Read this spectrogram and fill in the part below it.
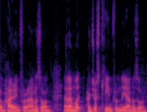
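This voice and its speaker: A man speaks very fast with a Scottish accent. His pitch variation is ordinary. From Scotland. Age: 50s. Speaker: technology executive. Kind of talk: lecture. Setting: stage with audience. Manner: humorous. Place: hall. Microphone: lapel.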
